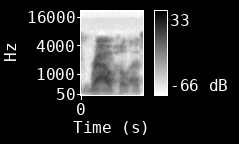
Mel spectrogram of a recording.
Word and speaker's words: Rauhala: this posthumously, I'm like, the way I tell people, it's Rauhala. So it's like Rau like cow and then ha and la. But because it's Finnish, the emphasis is on the first syllable and it means place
